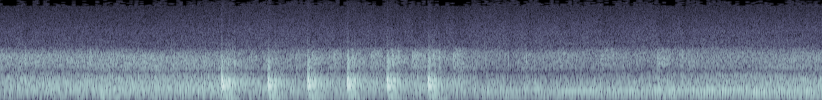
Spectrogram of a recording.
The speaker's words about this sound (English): Is there a bell? No. I'll knock again.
